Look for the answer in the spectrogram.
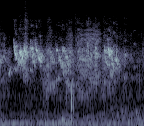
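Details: Home-kept breeding budgerigars chatter with a steady stream of high, scratchy warbles and chirps, overlapping calls from several birds.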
